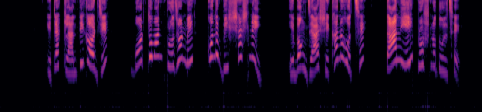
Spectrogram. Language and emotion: Bengali, disgusted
